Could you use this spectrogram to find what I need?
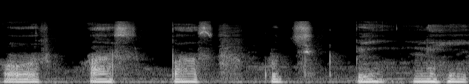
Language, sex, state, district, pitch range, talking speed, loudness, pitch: Hindi, male, Rajasthan, Bikaner, 115-125 Hz, 75 wpm, -18 LUFS, 120 Hz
